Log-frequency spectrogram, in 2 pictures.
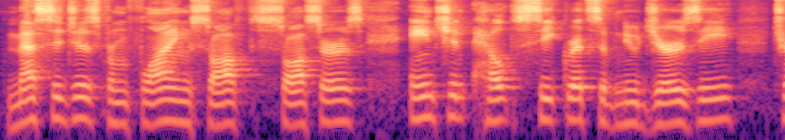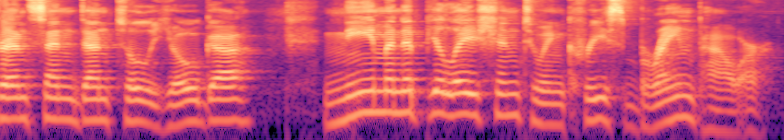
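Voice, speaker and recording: A man's voice: on the high side, takes it slowly. A man reading a storybook aloud as a narrator, in the manner of a teacher.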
